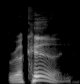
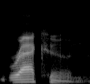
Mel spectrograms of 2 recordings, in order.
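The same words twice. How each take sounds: First: The stress is on the second syllable. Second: The stress is on the first syllable. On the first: This is how the witness said it. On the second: This is how the witness did not say it.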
